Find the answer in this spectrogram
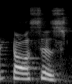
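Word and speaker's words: ptosis: पीटी में यहां पर है टॉसिस टॉसिस पी साइलेंट है।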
